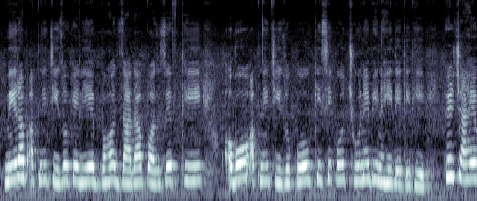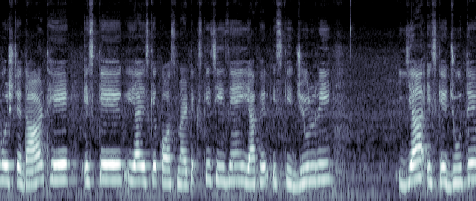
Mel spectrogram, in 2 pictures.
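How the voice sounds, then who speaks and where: A woman narrating a family drama story aloud in a steady, plain storytelling manner. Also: high-pitched, a little hiss or hum.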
